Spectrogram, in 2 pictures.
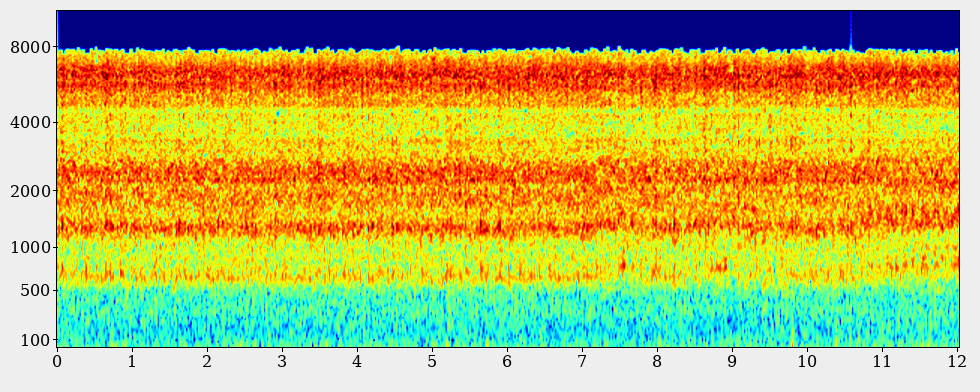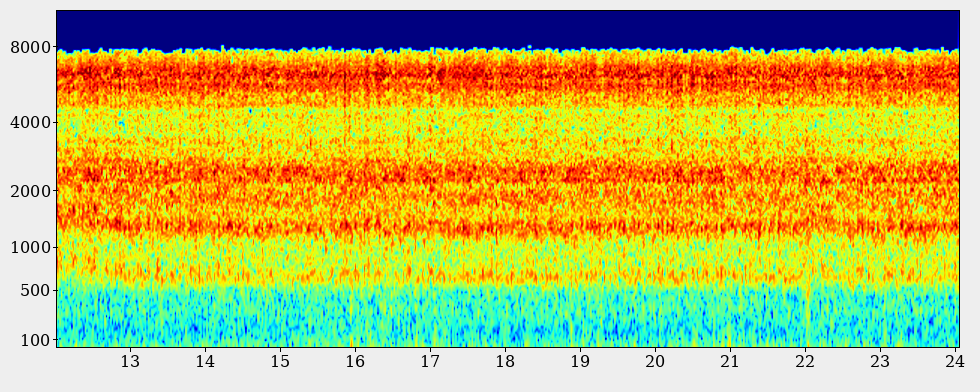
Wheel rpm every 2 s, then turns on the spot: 160, 160, 160, 160, 160, 160, 160, 160, 160, 160, 160, 170.
none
